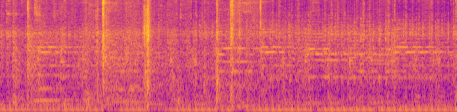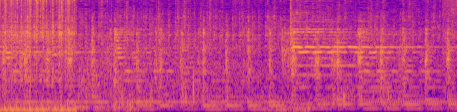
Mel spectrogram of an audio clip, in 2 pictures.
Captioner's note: air fryer thuds; vehicle engine revs; catchy music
